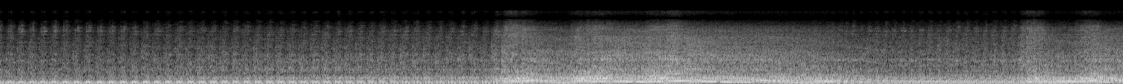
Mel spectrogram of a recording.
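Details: Honda Goldwing GL1200 flat-four after cylinder gasket leak repair and spark confirmed on all coils; even steady idle then clean revs rising and falling smoothly, running a lot better on all four cylinders.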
